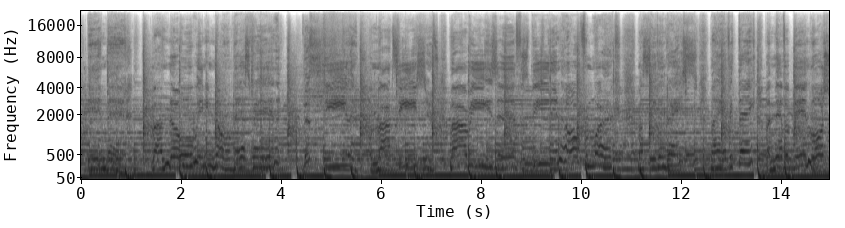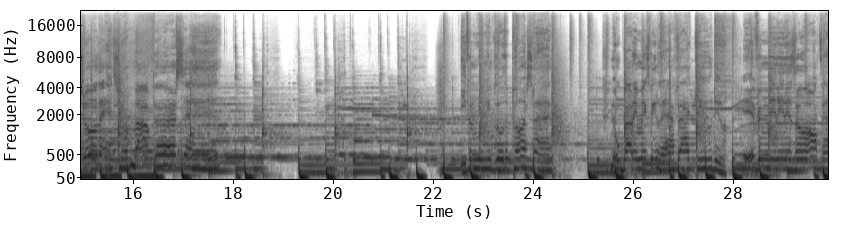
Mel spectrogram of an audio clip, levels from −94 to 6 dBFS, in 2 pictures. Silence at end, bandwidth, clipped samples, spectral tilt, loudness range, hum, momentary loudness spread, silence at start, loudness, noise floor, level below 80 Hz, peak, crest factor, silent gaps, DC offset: 0 s; over 20 kHz; under 0.1%; -5 dB/octave; 4 LU; none; 5 LU; 0 s; -11 LUFS; -30 dBFS; -16 dBFS; 0 dBFS; 10 dB; none; under 0.1%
